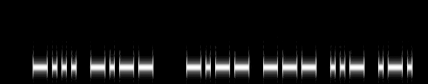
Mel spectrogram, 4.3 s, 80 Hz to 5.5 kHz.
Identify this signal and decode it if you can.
Morse code, heard as a keyed tone, about 25 wpm, 600 Hz. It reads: BY YOUR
